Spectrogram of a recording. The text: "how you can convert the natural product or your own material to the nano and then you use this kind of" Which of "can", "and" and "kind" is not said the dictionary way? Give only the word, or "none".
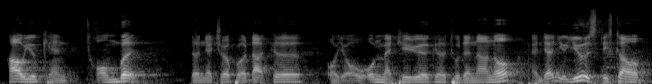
kind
